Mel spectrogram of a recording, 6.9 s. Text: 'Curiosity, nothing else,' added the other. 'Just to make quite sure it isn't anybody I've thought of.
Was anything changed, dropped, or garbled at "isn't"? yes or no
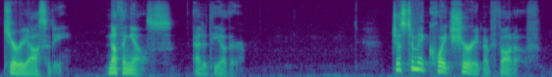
yes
